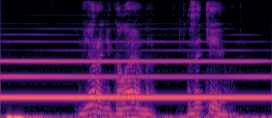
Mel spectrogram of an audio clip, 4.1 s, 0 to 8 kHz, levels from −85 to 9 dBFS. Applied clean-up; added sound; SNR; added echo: none; Wind instrument, woodwind instrument; -4 dB; reverberation time 0.2 s.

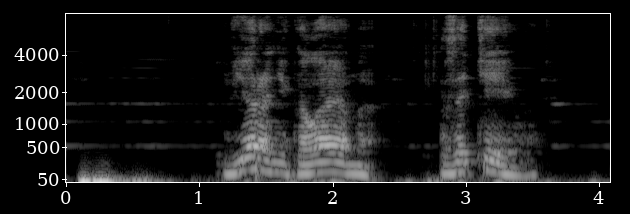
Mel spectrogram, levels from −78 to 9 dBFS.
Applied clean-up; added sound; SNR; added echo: classical method WPE with log-MMSE.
